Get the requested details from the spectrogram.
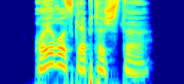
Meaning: inflection of euroskeptisch: 1. strong/mixed nominative/accusative feminine singular superlative degree 2. strong nominative/accusative plural superlative degree
- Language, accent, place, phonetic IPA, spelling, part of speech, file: German, Germany, Berlin, [ˈɔɪ̯ʁoˌskɛptɪʃstə], euroskeptischste, adjective, De-euroskeptischste.ogg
